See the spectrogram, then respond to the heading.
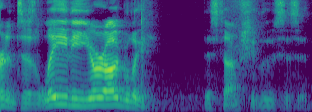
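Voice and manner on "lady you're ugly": loud, higher squawking parrot call. Acted. Parrot insulting the woman on the third day, loud. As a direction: shout it like a cheeky parrot.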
